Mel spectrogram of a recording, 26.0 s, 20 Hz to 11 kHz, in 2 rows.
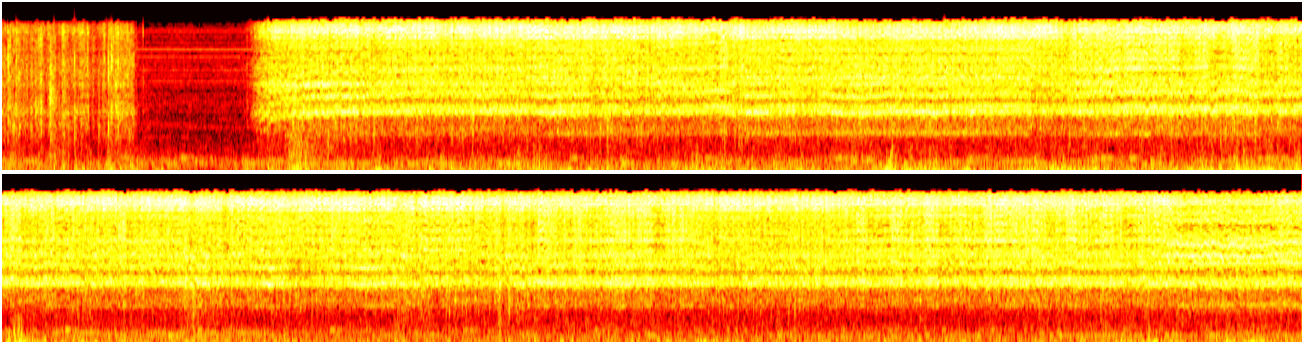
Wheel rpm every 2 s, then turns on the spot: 20, 100, 160, 170, 170, 170, 160, 170, 160, 170, 170, 170, 160.
0-2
